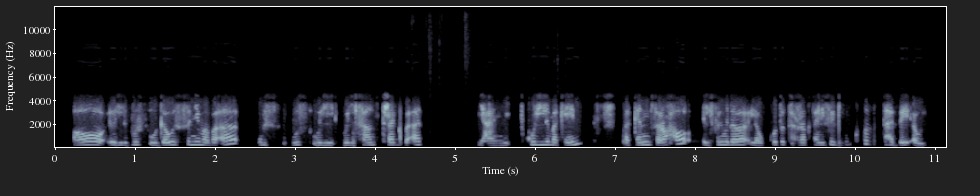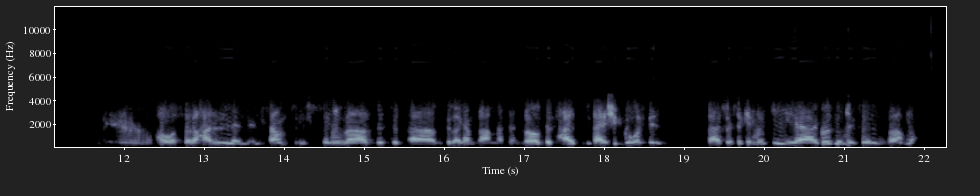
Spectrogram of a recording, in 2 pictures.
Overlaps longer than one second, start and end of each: none

